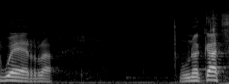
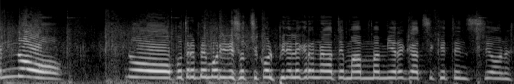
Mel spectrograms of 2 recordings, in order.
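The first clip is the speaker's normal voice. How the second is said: excited alarm; 7 semitones higher, 3 dB louder than usual. Real, not acted. Caster fears player dying.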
